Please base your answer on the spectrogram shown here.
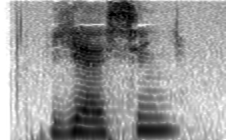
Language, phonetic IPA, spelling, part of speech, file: Russian, [ˈjæsʲɪnʲ], ясень, noun, Ru-ясень.ogg
- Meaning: ash (tree or wood)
